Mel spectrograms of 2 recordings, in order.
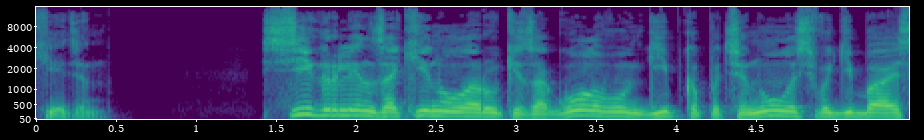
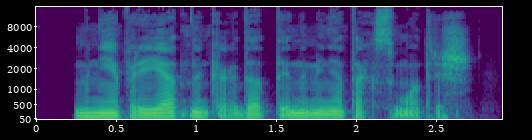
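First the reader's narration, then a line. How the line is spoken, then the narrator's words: Smiling purr. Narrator (Russian): промурлыкала Сигерлин, улыбаясь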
